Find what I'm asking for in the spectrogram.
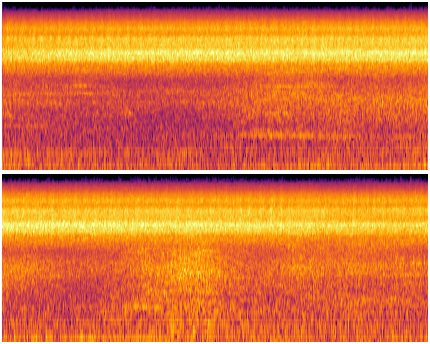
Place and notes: Ln., Sec. Jiulong, Zhongxing Rd., Longtan Dist. - Cicadas and Traffic sound
Cicadas and Traffic sound, Birds sound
